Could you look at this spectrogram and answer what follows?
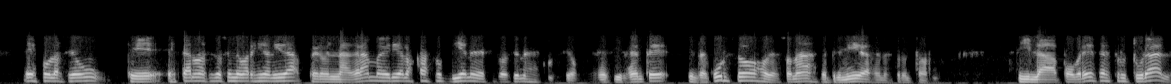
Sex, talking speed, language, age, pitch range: male, 195 wpm, Spanish, 30-49, 125-165 Hz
